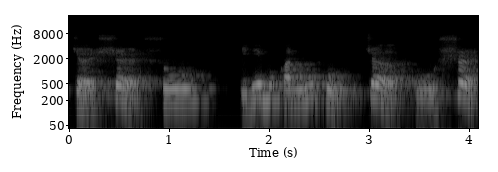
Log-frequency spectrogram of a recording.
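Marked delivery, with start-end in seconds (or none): 0.1-1.3 "ce shi shu" said slowly, syllable by syllable; slow teacher demo; slow model reading. Shown as a demonstration. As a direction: spell out each Mandarin syllable for the class. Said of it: "Ini adalah buku".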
